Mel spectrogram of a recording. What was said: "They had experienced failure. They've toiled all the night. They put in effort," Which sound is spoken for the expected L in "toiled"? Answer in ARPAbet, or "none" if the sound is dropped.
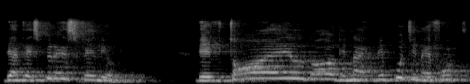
L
